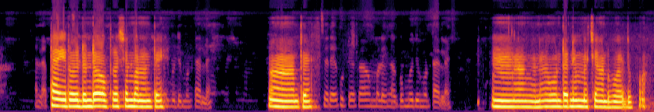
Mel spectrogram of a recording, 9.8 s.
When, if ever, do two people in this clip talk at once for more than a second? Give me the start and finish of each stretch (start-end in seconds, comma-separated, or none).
0.8-2.4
